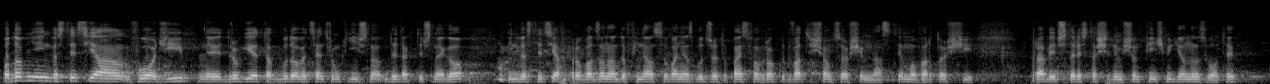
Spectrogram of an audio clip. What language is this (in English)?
Polish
